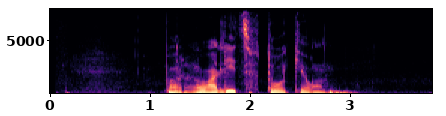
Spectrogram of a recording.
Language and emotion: Russian, neutral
